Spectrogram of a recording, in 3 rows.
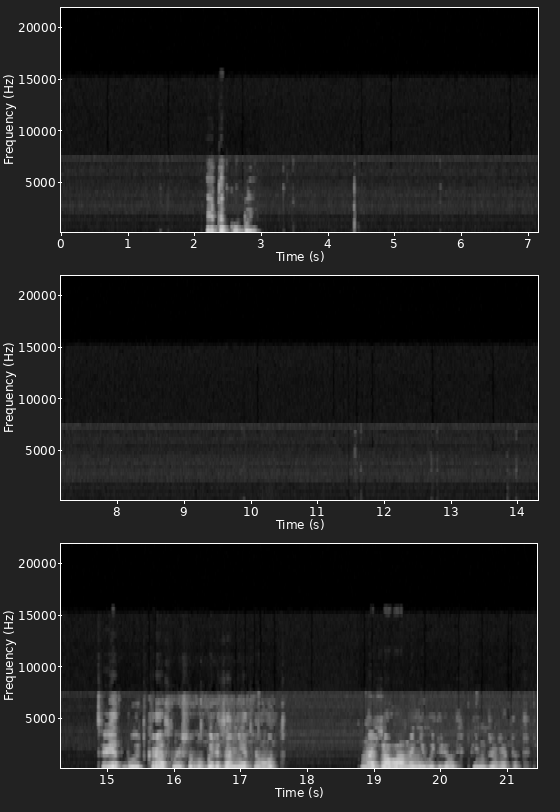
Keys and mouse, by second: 1.4-2.7 drag, 3.3 click, 5.7-9.8 drag, 11.6 click, 12.8-14.0 drag, 15.1 click, 15.8 middle click, 17.1-18.2 drag, 18.7-20.7 drag, 21.3 click.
